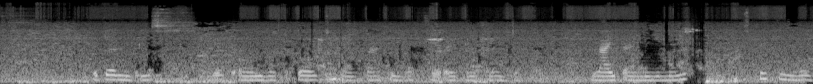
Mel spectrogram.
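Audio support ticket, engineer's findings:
Echo leak, 1.35–1.39 s: brief delayed copy of the speech about 0.41 s behind, roughly 10 dB down. A returned repeat, not reverb tail. Likely far-end echo canceller leaking loudspeaker pickup.

Speech suppressed in double talk, at 1.49–1.58 s, 1.95–2.31 s, 2.96–3.18 s, 6.42–7.07 s and 7.92 s to end: speech dips a few dB, worst around 15 dB near 6.4–7.1 s. Gain ducking during overlap, not dropout. Likely echo canceller suppressing both talkers.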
